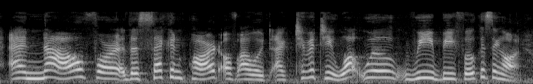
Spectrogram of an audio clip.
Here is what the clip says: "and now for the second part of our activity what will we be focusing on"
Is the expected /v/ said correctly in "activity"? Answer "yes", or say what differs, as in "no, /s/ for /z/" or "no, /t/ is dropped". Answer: yes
